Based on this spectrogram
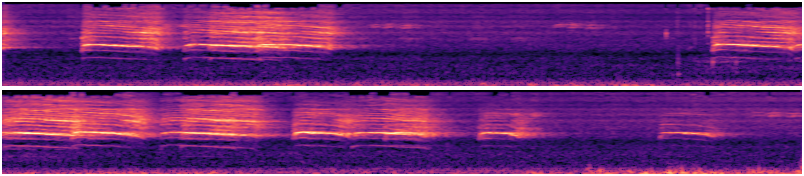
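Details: Distress calls from at least three agitated blue jays; rapid sequences of harsh, nasal jeer notes in bursts, a louder run in the second half, with a low rustle near the end.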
